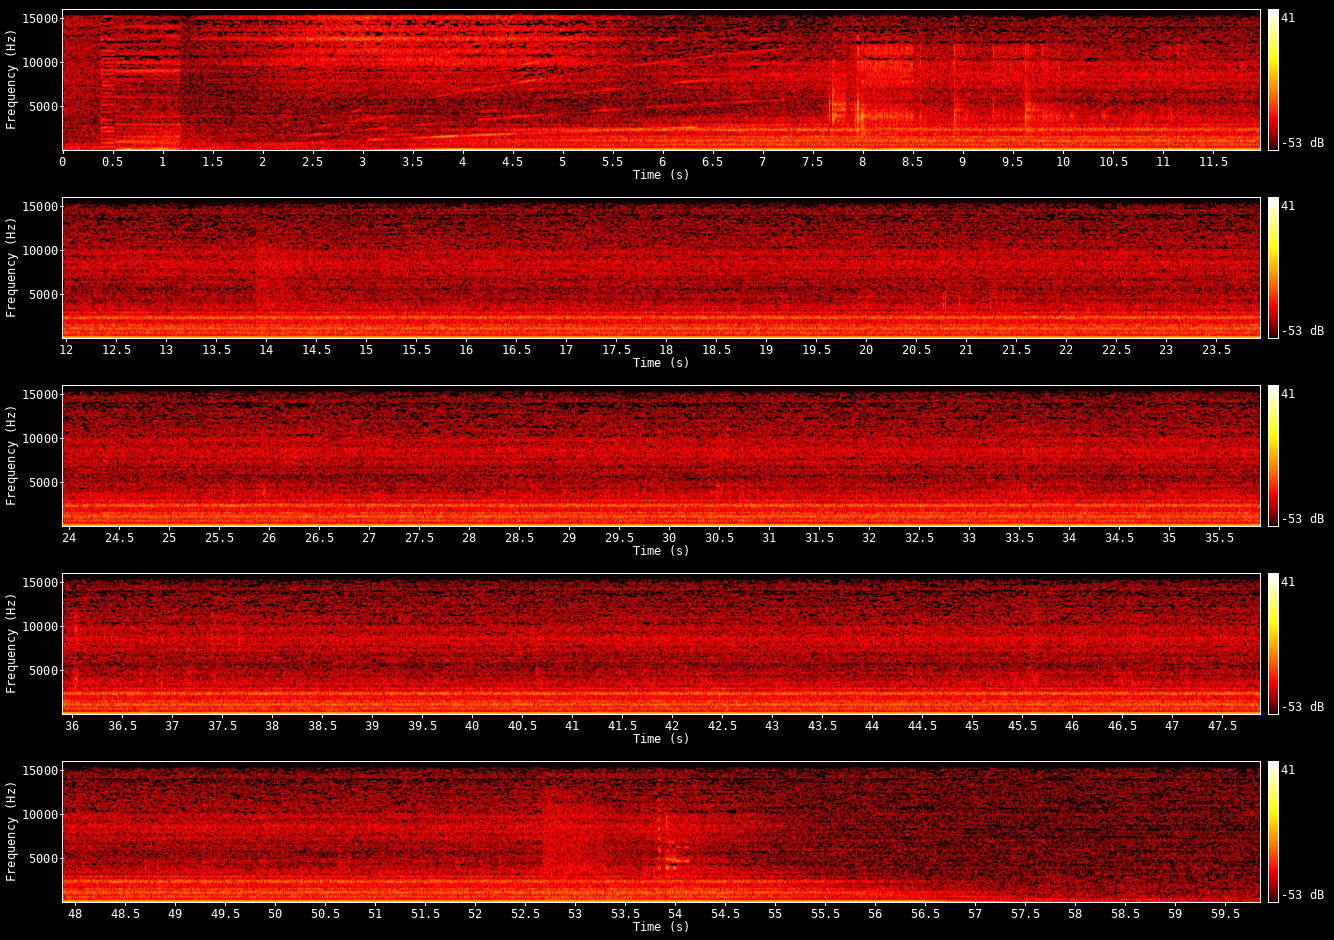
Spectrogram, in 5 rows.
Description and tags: Seagate Barracuda 7200.14 - Slow Spinup - FDB
A Seagate hard drive manufactured in 2012 close up; spin up, writing, spin down.
This drive has 3 platters.
(st3000dm001)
